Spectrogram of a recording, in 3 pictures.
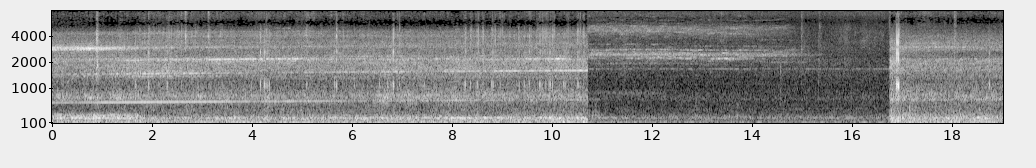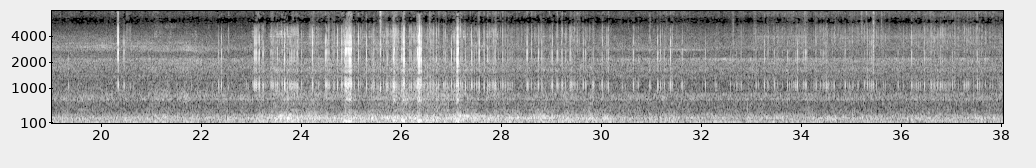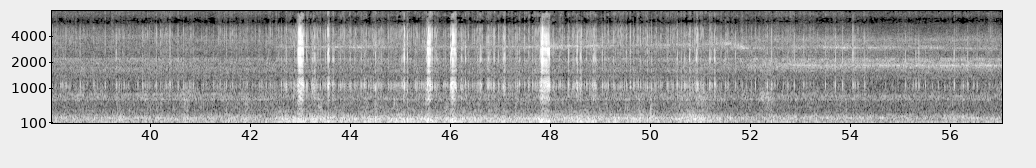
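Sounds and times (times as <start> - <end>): rumble of wheels and air: 0.0 - 10.8, 12.2 - 57.0
sharp clicks: 20.2 - 57.0.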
